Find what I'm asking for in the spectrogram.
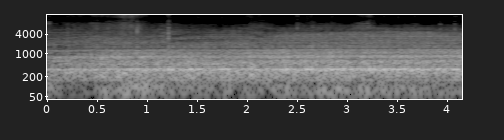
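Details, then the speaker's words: Diesel heater on a sailboat, first run by an inexperienced owner: loud steady roar with an even ticking fuel pump beneath, no rattles or surging. Exhaust working, heat soon builds to about 70°; running normally. "It just sounds like it's drinking something. Or it's pumping something somewhere. But I can't feel any heat. It sounds like it's actually it's working."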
